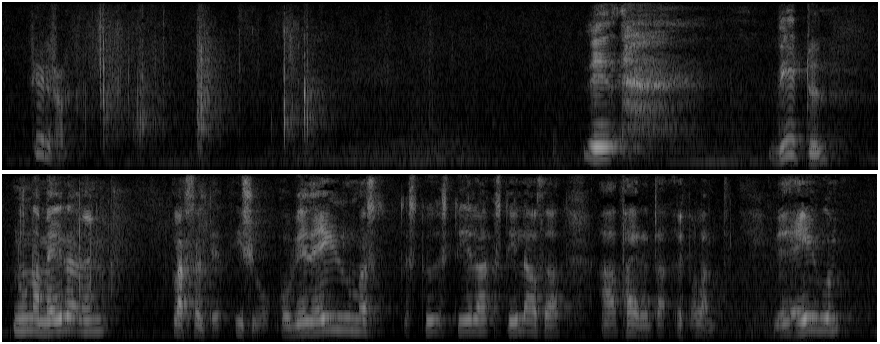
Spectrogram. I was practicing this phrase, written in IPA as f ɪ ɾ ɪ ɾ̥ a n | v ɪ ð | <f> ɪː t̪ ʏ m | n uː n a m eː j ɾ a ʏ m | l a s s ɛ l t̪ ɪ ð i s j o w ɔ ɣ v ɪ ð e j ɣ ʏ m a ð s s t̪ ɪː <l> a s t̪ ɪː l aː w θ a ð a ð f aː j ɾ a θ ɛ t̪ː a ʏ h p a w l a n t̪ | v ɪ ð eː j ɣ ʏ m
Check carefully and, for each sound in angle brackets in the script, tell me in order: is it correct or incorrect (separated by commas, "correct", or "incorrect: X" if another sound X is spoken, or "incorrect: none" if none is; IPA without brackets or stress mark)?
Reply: incorrect: v, correct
